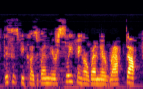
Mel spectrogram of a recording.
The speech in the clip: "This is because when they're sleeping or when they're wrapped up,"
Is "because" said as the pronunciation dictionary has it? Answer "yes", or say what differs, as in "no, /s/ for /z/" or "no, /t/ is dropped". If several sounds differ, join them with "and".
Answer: yes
